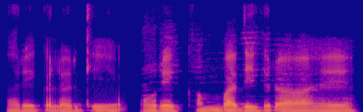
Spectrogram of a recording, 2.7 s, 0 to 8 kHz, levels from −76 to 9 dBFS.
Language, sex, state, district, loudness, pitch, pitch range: Hindi, male, Uttar Pradesh, Saharanpur, -22 LUFS, 105 Hz, 100-105 Hz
